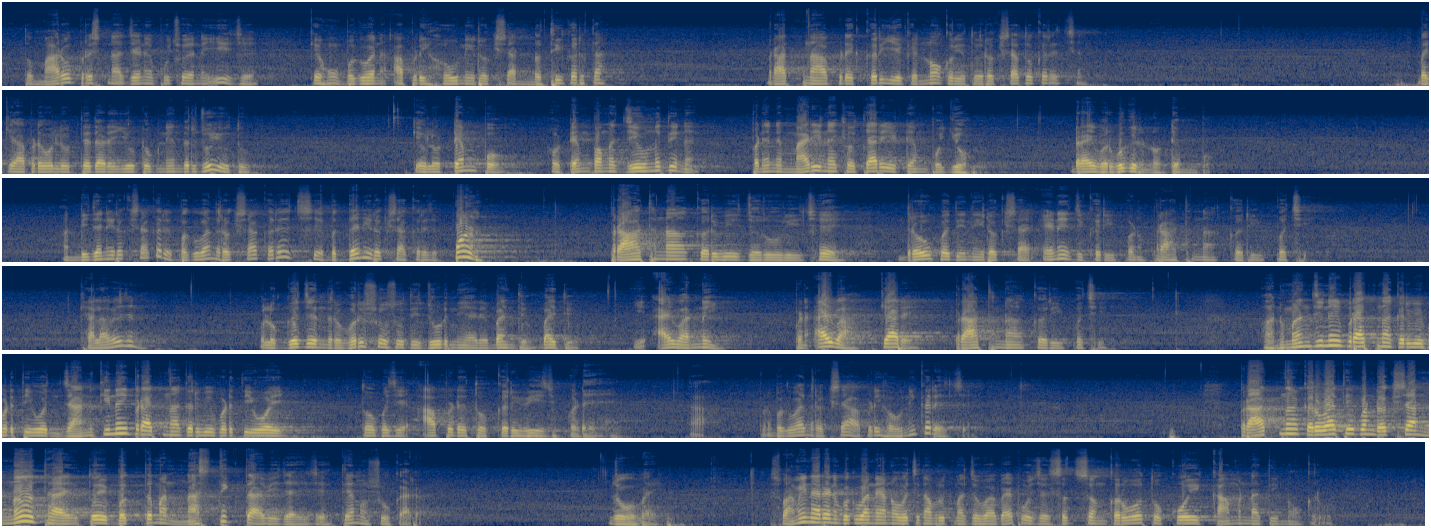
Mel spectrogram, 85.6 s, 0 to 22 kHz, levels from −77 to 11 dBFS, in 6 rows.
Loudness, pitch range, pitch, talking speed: -15 LUFS, 110-150 Hz, 130 Hz, 115 wpm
